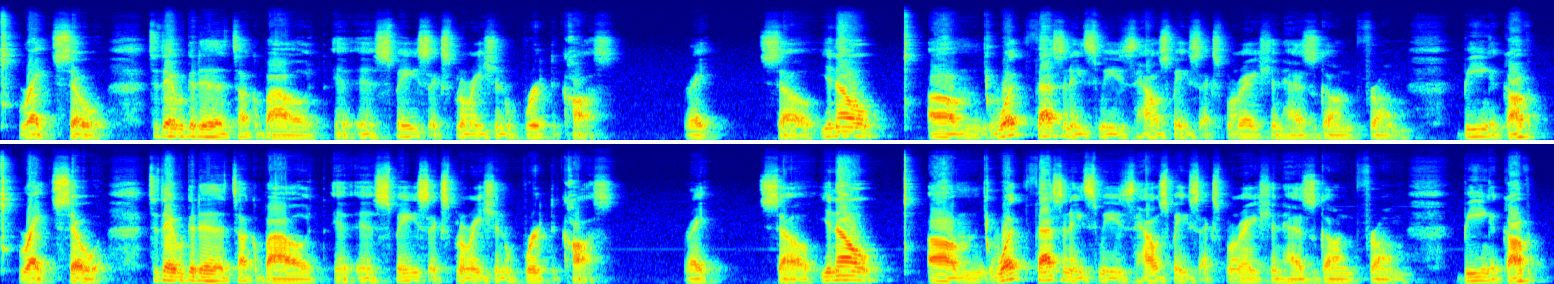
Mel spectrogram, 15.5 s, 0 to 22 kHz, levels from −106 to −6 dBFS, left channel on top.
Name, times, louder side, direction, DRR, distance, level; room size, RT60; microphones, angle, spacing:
voice 1, 0.0-6.1 6.8-7.1 7.6-8.7 9.3-15.3, right 3 dB, 20° right, 8 dB, 0.3 m, -32 dB
3.3 x 3.2 x 2.3 m, 0.38 s
head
